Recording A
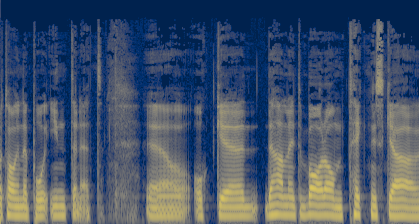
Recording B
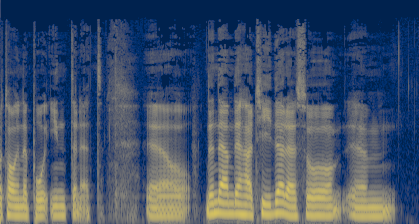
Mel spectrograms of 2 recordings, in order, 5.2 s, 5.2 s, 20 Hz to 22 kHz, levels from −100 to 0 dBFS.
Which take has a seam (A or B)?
B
